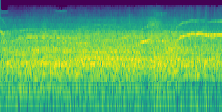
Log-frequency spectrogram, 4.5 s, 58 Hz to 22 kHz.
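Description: A basketball arena crowd roars loud and continuous, a dense wall of cheering and whooping with shrill whistles rising near the end, at a 1993 NBA game between the Denver Nuggets and Phoenix Suns.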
